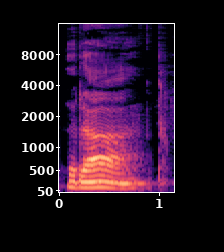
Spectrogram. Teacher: जिस व्यंजन के उच्चारण के समय जीभ की नोक वायु से रगड़ खाकर कांपती है उसे लुंठित या प्रकंपित व्यंजन कहते हैं, जैसे रा। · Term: लुंठित व्यंजन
